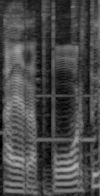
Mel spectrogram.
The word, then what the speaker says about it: аэропорты: Чтобы запомнить правильное ударение в слове «аэропорты», нужно вспомнить э, другое название штанов — «порты». И тогда все встанет на место.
